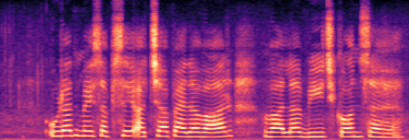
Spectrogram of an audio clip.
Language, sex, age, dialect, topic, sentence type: Hindi, female, 18-24, Awadhi Bundeli, agriculture, question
